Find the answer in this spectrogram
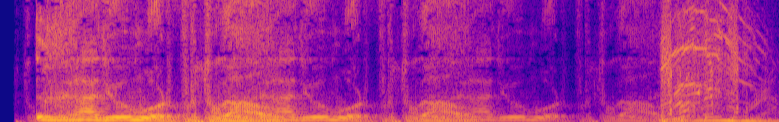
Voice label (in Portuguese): Spot Rap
